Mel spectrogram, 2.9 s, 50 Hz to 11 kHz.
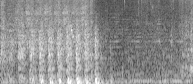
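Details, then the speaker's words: Peugeot 307 that cranks but won't start; the immobilizer may engage if the battery terminal is touched while cranking. The starter cranks in uneven pulses, about four a second, for about a second and never fires. Crank no start. "so it's gonna anton won't start it's not even behaving like something i want to start at all"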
